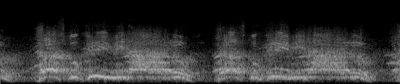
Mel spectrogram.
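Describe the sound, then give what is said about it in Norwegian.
An angry crowd in Romania roars and shouts against Ceaușescu during the revolution, in two long, loud surges, voices rising and falling in massed waves with a brief dip between them. “Og til slutt hørte ikke folket på ham lenger, og slapp løs sitt undertrykte sinne.”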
